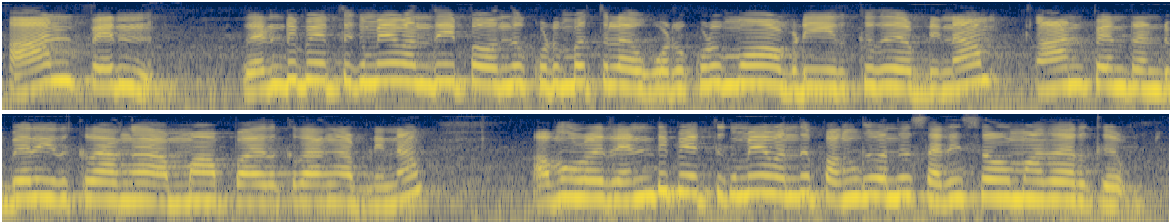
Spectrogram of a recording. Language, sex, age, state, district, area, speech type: Tamil, female, 45-60, Tamil Nadu, Sivaganga, rural, spontaneous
